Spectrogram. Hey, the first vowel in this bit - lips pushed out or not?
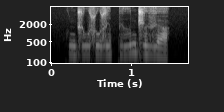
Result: yes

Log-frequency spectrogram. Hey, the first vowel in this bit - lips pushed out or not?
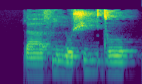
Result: no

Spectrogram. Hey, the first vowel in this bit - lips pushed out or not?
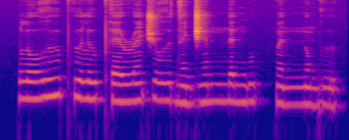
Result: yes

